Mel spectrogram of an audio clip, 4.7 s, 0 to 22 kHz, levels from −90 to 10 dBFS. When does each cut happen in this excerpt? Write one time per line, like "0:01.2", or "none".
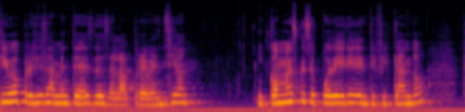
none

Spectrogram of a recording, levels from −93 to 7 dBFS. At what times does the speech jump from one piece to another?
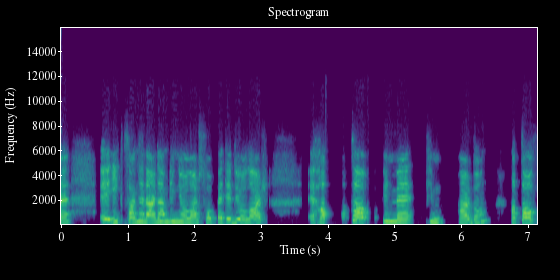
0:00.9
0:01.6
0:04.1

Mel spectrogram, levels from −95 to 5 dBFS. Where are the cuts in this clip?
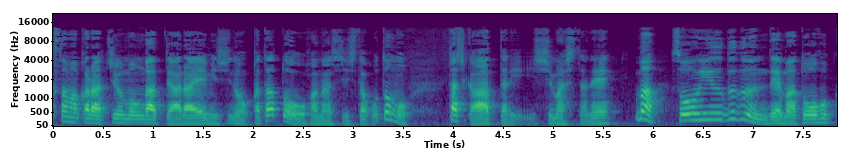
0:05.7

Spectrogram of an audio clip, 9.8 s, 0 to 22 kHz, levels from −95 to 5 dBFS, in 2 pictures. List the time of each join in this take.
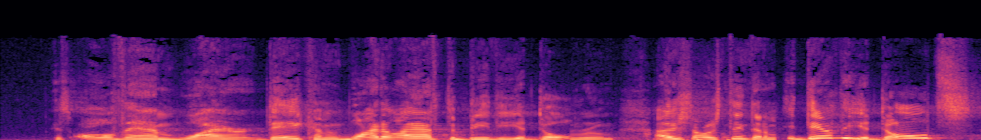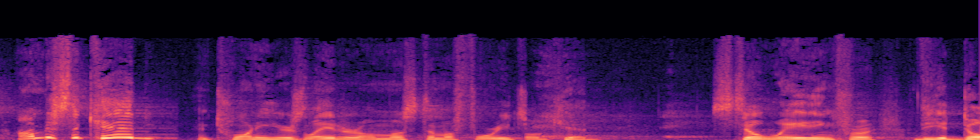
0:02.8
0:03.9
0:05.8
0:07.5

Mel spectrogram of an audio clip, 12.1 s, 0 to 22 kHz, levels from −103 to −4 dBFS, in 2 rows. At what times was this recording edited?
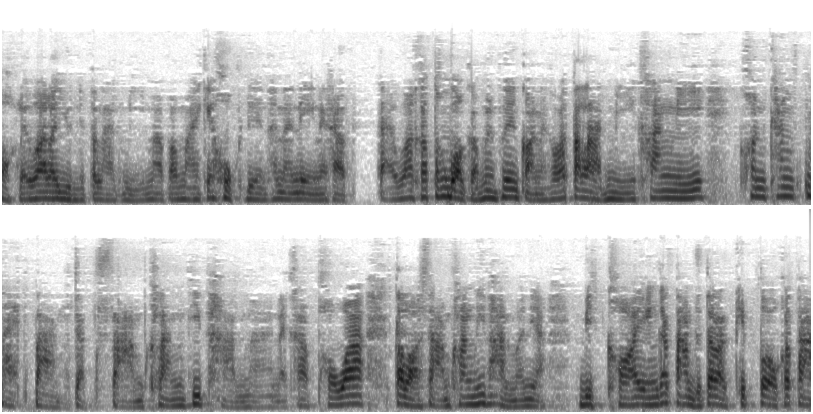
none

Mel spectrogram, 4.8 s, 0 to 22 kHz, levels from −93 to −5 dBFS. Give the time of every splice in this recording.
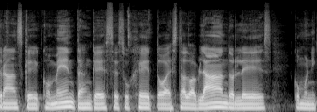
none

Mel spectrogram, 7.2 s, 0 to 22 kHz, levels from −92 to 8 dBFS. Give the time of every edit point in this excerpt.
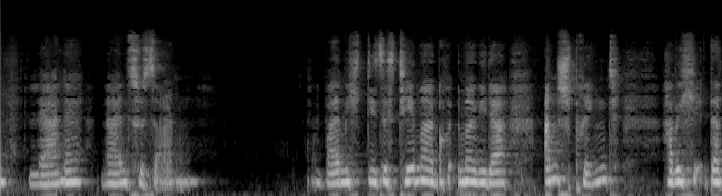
0:04.4

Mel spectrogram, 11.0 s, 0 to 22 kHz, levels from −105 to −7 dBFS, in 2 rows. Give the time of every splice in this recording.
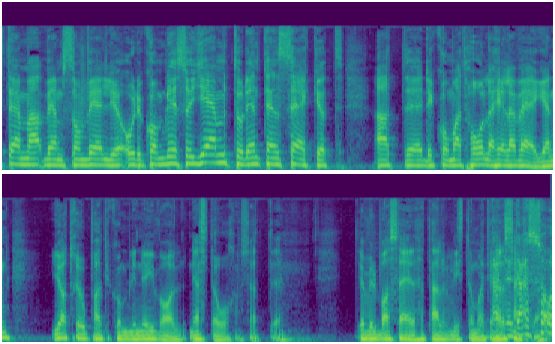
none

